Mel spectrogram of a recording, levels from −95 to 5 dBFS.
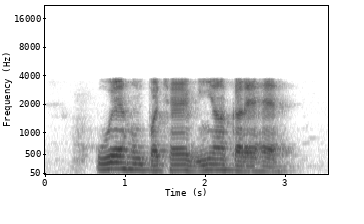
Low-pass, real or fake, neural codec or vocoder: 3.6 kHz; fake; codec, 16 kHz in and 24 kHz out, 1 kbps, XY-Tokenizer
